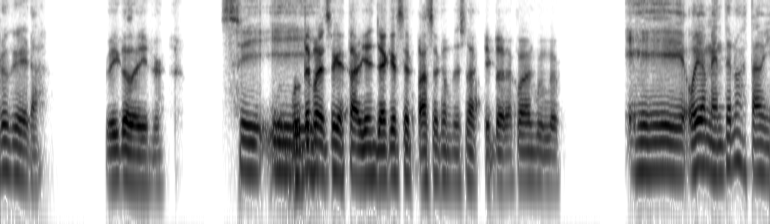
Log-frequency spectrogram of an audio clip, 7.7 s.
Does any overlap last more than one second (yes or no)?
no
